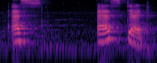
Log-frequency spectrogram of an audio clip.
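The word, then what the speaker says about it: Eszett: लेकिन इसको हम क्या बोलते हैं in German S एस टेट क्या बोलेंगे एस टेट ठीक है एट ठीक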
